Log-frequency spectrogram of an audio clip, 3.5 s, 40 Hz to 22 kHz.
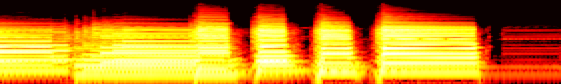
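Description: A guitar plugged straight into Logic with the Boss SY-1 synthesizer switched off plays a few clean, close, sustained chords and strummed notes with short gaps between them, then rings out into a quiet hum.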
